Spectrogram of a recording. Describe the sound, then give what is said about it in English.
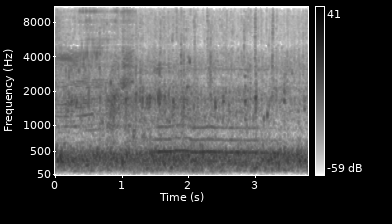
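Whale song in the East Australian current: a sustained low tonal moan over a dense, constant watery rumble, with faint higher tonal traces drifting above and no voices. “Whale song.”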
